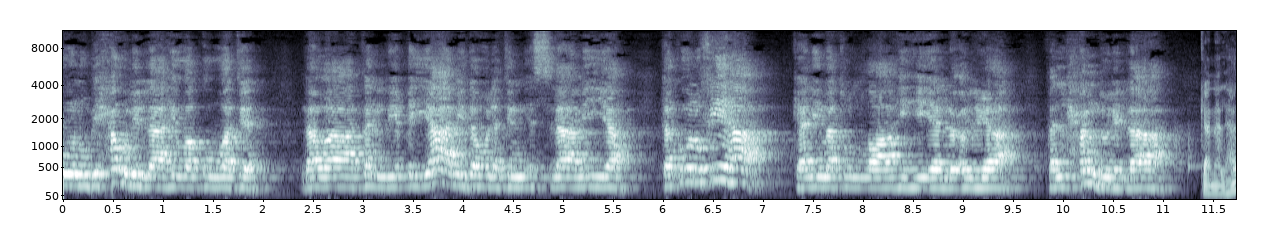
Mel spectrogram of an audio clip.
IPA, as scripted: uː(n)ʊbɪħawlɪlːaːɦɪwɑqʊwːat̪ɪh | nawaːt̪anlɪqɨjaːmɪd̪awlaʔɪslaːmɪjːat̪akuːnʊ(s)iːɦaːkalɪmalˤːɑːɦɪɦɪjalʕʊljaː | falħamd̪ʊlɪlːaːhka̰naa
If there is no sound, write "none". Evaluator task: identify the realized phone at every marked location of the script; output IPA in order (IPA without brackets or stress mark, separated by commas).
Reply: n, f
